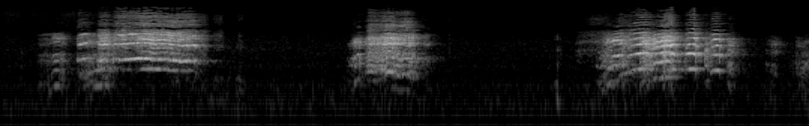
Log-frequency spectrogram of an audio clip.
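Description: Macaws give three loud, harsh, raspy squawks, each one to two seconds long, spaced a couple of seconds apart. Nothing else stands out.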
